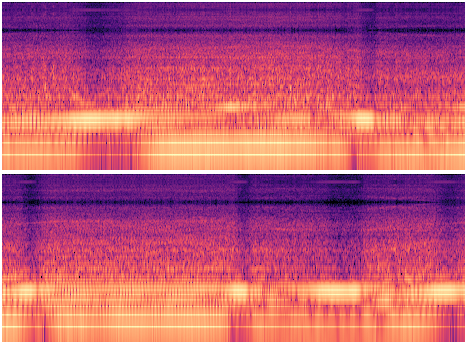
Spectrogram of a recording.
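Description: Rock crawler buggy's engine held at high revs under load as it climbs a granite ledge, the pitch dropping and rising again about four times as the throttle is worked.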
